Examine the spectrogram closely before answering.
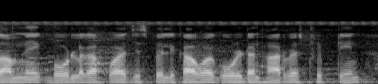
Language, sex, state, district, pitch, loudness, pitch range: Hindi, male, Uttar Pradesh, Lucknow, 105 Hz, -19 LUFS, 100-105 Hz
